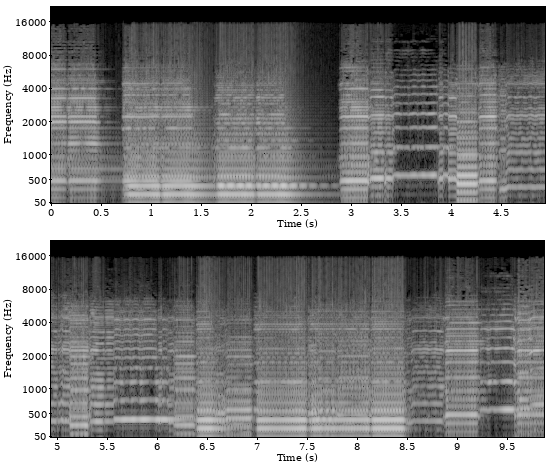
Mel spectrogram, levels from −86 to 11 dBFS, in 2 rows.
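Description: Throughout, a block size mismatch (truncated) drops each block's tail because one stage writes longer blocks than the next reads, which fits 256-sample reads. That causes a 172 Hz buzz at the block rate, with the audio running 1.88 times fast at near-normal pitch.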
